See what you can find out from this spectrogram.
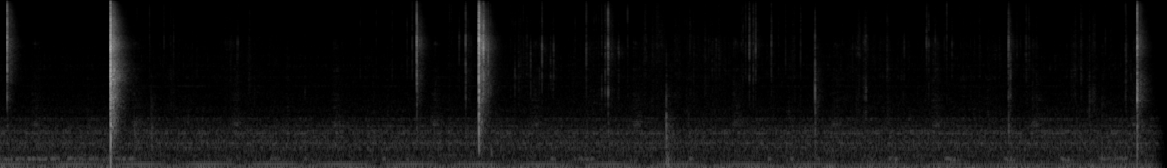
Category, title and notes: Sound effects > Objects / House appliances
WOODBrk-Blue Snowball Microphone, CU Branch, Snaps, Crackles Nicholas Judy TDC
A branch snapping and crackling.
Blue-brand, Blue-Snowball, branch, crackle, foley, snap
